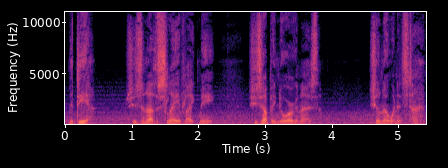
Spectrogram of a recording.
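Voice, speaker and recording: A low-pitched, gruff game character, played by a man as an embittered slave plotting revolt. He talks in a conspiratorial, matter-of-fact way, with clear ambient noise behind him. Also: normal speed, lightly acted. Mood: grim, matter-of-fact. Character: grim embittered rebel slave man scheming for freedom. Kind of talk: video game character dialogue.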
